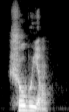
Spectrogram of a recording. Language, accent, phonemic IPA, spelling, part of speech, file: French, France, /ʃo bu.jɑ̃/, chaud bouillant, adjective, LL-Q150 (fra)-chaud bouillant.wav
- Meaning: boiling hot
